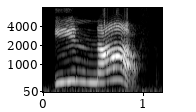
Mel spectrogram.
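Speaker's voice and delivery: high, loud interruption; exasperated outburst. Acted. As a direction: cut the kid off, fed up. Brother cuts off the recital.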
